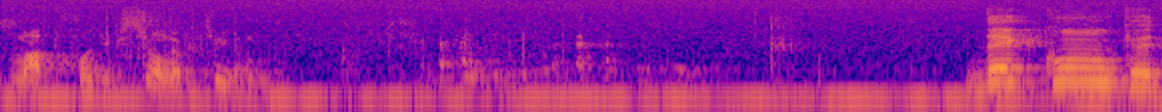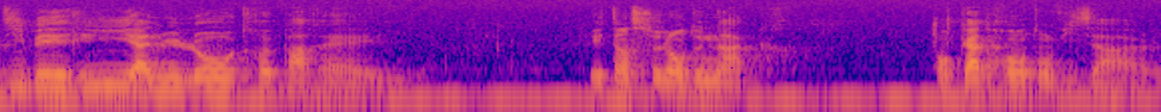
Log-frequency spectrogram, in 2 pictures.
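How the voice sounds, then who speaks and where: An actor playing a vain, excitable poet in a stage comedy, declaiming with hammy, grandiloquent theatrical delivery. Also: medium pitch, slow. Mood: rapturous declaiming. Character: vain, excitable male poet declaiming his love verse. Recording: echoey stage room with noise.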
